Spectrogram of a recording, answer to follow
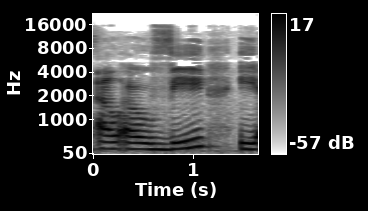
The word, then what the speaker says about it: Love: pretty easy to find my last name as l.o.v.e lol rhymes with shovel love with two L's on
